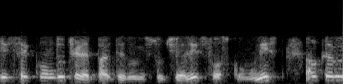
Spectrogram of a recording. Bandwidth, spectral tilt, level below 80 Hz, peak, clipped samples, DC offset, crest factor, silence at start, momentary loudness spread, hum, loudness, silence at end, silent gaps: 3.9 kHz; -3.5 dB/octave; -60 dBFS; -8 dBFS; under 0.1%; under 0.1%; 14 dB; 0 s; 7 LU; none; -21 LUFS; 0 s; none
